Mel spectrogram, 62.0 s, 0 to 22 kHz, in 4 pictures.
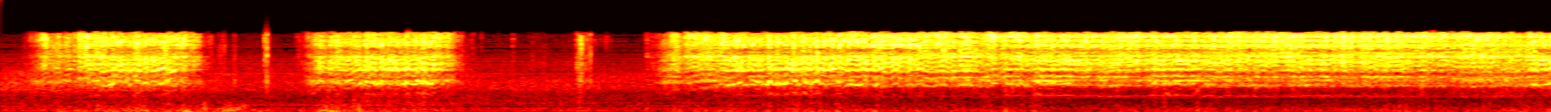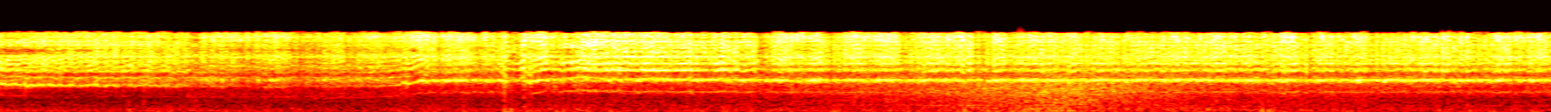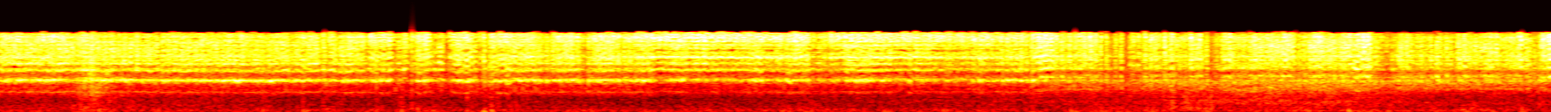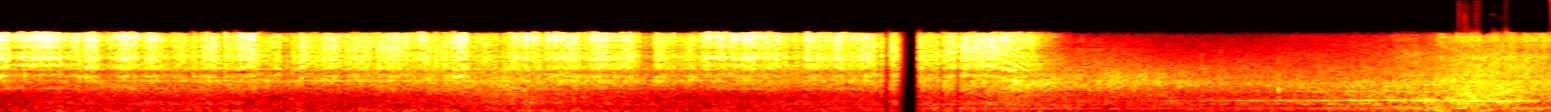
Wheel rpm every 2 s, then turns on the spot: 60, 40, 50, 40, 120, 110, 120, 120, 110, 120, 150, 160, 160, 160, 160, 160, 160, 160, 160, 160, 160, 190, 200, 200, 200, 200, 200, 200, 110, 0, 10.
4-6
